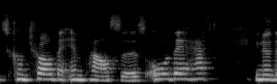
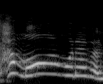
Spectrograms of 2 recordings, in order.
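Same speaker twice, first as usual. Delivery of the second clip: put-on fed-up, angry outburst, pitched up; 11 semitones higher, 4 dB louder than usual. Speaker retells losing their temper with a police officer, retelling an angry outburst. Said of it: "I start getting angry".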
